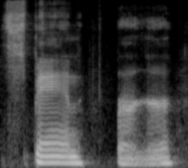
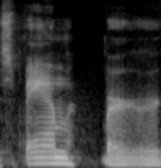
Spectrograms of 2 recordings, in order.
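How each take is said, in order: First: The name begins with the sound 'Span'. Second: The name begins with the sound 'Spam'. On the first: "her name is actually pronounced Spanberger" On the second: "I pronounce it Spam Burger"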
